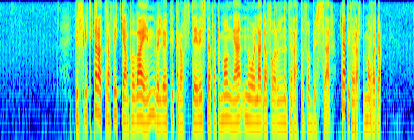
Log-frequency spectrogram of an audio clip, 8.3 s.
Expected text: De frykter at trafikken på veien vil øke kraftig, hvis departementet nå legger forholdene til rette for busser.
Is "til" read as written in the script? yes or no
yes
